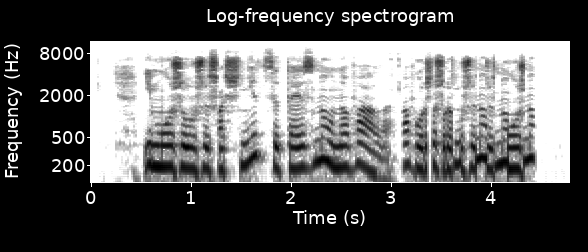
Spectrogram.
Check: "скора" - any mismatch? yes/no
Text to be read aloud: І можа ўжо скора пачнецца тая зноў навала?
yes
